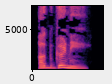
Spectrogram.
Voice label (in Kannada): "ಅಗ್ಗಿಣಿ", Kannada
